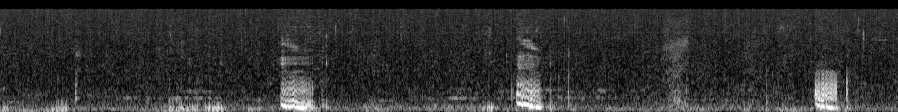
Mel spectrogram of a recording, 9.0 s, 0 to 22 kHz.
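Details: Calico tabby cat in heat accepting a calico kitten, 8 September 2021 at 6:30 PM: three short meows that drop steeply in pitch, about two and a half seconds apart, with soft murmuring in between.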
